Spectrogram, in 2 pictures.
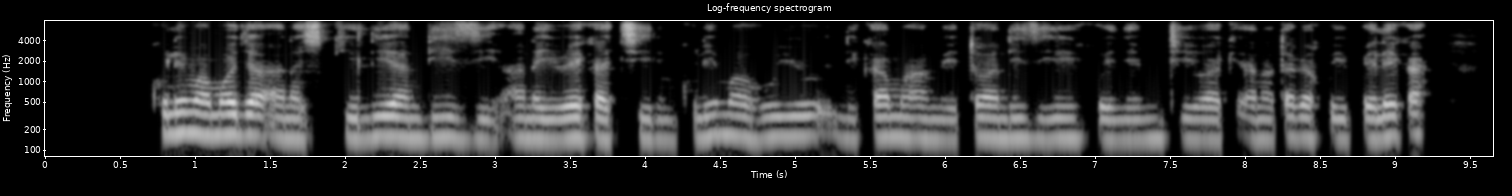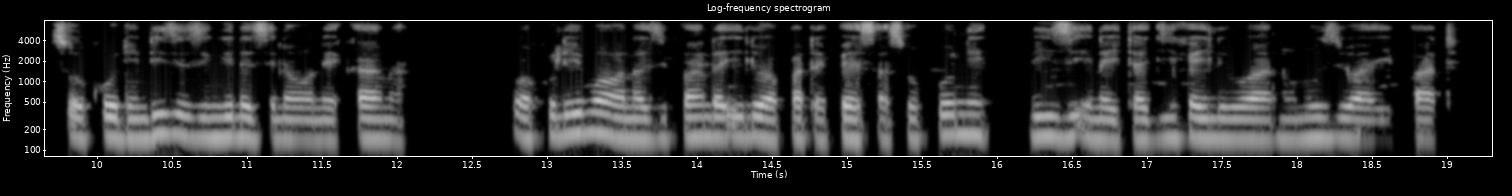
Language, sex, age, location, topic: Swahili, female, 25-35, Wajir, agriculture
